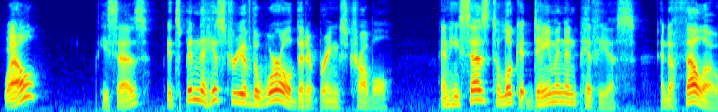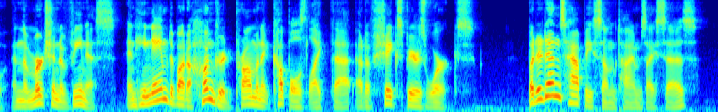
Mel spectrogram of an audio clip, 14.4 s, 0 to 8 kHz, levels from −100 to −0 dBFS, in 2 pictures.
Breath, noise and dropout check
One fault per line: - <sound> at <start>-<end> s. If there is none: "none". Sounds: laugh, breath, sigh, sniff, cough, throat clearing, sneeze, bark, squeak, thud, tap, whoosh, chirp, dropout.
none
